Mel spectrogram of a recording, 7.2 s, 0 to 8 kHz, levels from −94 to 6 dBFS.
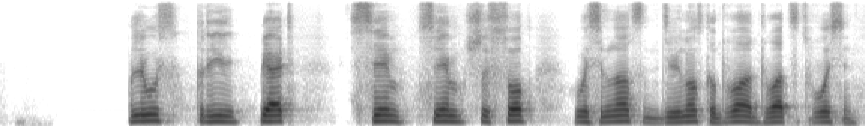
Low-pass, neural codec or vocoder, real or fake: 7.2 kHz; codec, 16 kHz, 1 kbps, FunCodec, trained on Chinese and English, 50 frames a second; fake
